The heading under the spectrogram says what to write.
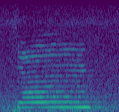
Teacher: चांद में नाक और मुंह दोनों से निकल रहा है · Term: चंद्र बिंदी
